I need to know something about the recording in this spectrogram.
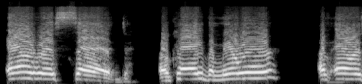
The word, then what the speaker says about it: Erised: the mirror of erised that is the proper way to say that word if you read the chapters alloud on YouTube the word is erised okay the mirror of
